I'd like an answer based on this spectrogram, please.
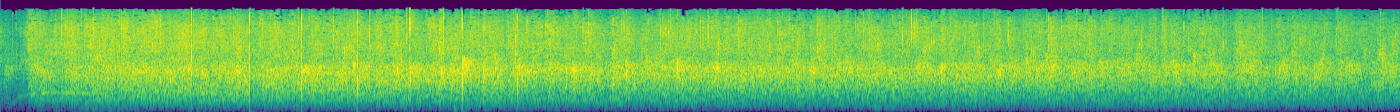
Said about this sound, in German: Können Sie noch mal richtig doll klatschen hier in Volksparksaal in die Blaumstadt Tessin.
